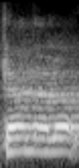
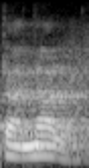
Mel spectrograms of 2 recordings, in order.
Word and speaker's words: Tanala: On dit Tanala ou Tanal? On dit Tanal. L'accent tonique est sur la première voyelle, première syllabe.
